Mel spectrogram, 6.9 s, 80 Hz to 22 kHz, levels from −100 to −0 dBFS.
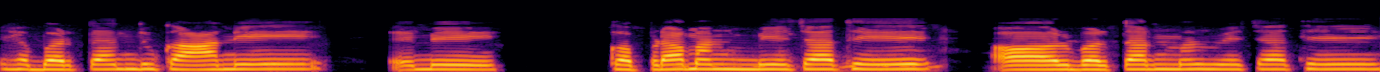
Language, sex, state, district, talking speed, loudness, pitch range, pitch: Chhattisgarhi, female, Chhattisgarh, Jashpur, 120 wpm, -16 LUFS, 245-260 Hz, 255 Hz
